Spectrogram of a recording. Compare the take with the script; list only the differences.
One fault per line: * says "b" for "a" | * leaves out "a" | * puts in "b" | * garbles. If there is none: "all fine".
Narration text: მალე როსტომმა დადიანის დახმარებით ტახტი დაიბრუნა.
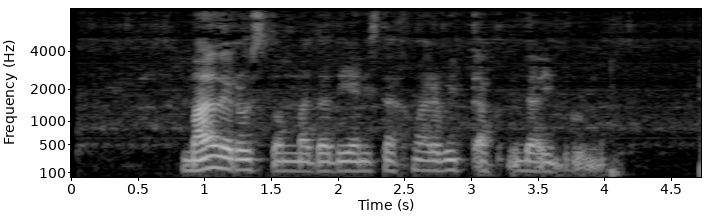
all fine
